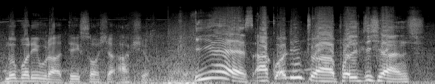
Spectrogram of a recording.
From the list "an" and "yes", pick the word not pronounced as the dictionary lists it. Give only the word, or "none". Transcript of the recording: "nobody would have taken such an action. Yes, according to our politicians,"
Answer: an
